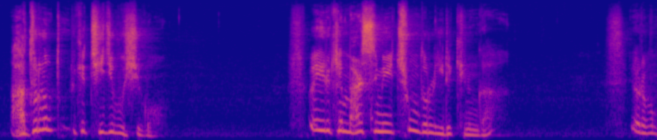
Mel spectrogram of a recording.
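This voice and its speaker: Husky male preacher with animated, swinging pitch. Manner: explanatory, rhetorical questions, deliberate emphasis. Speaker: pastor preaching at a church prayer meeting. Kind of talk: expository sermon.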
